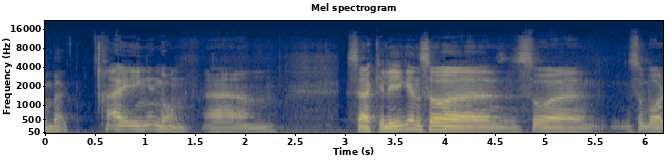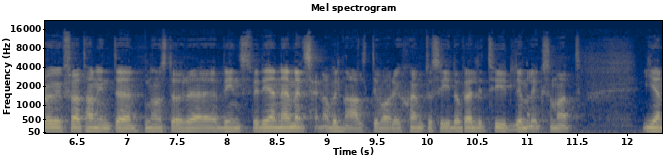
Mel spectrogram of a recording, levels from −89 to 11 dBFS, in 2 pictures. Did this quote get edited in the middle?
yes; 5 cuts; at 2.9 s, 7.2 s, 9.2 s, 10.3 s, 11.0 s

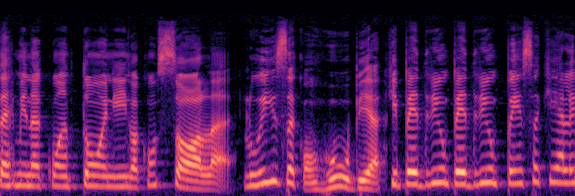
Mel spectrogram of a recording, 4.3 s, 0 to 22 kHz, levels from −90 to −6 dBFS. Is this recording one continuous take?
no; 3 cuts; at 0.9 s, 2.2 s, 3.4 s

